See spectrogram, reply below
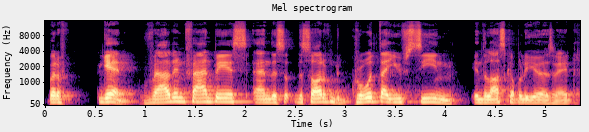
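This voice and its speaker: A man hosting an interview show, chatty and quick, mixing Hindi and English as he introduces his guest. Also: a little high, steady tone, mellow. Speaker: interview host.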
